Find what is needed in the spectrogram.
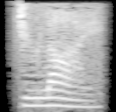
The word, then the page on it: July: dʒu:’laı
